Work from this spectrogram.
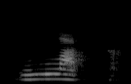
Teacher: Percebam que o lá é a sílaba tônica, é a sílaba que a gente pronuncia com mais força. Então, lá é a sílaba tônica e esse tá aqui é a sílaba átona.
